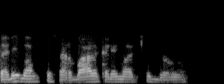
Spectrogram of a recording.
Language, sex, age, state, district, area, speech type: Kannada, male, 18-30, Karnataka, Gulbarga, urban, conversation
